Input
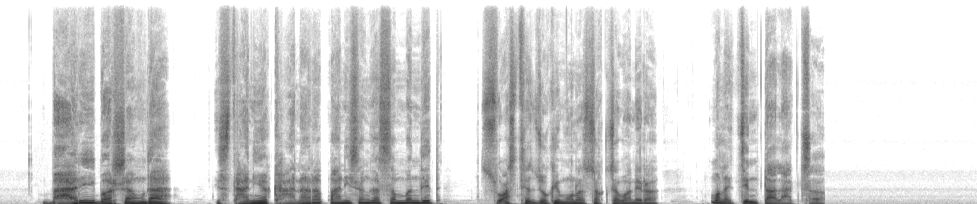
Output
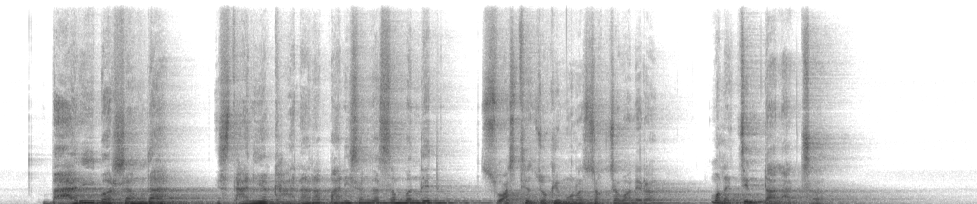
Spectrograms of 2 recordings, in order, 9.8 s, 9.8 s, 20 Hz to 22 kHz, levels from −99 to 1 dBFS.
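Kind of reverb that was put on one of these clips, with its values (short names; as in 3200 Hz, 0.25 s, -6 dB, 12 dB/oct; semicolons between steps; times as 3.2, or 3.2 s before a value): plate-style reverb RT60 2.2 s, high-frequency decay 0.4×, DRR 6.5 dB; gain -2.5 dB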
